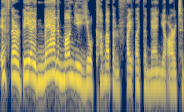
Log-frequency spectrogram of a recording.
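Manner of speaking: furious voice in odd put-on English accent. Retelling a legend, Mary yells down the stairs at the men: Mary's angry yell, retold. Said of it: "she is so pissed".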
